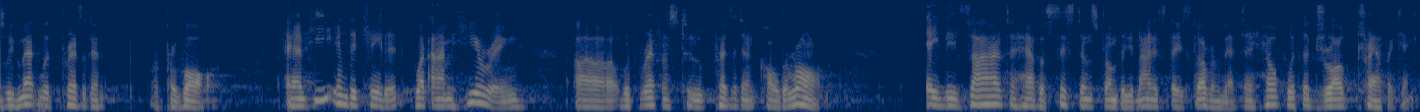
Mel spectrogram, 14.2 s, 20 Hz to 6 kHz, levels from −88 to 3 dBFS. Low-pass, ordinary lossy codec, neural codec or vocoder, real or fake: 5.4 kHz; AAC, 32 kbps; codec, 16 kHz in and 24 kHz out, 1.1 kbps, FireRedTTS-2 codec; fake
